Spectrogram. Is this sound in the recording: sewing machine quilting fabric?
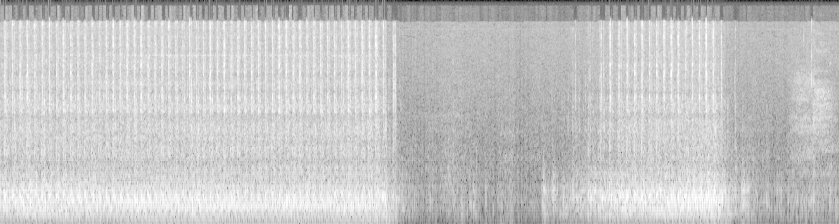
yes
